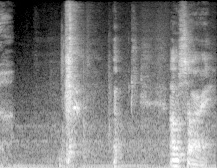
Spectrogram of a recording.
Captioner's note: laughs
